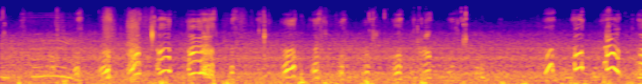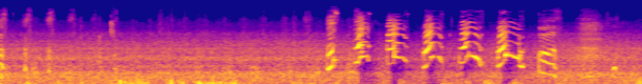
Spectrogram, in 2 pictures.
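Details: Young Weimaraners Bailey, Hailey and Jenny in summer, giving repeated short high yips and whines throughout, with a loud burst of sharp rapid yelps toward the end over constant background noise.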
